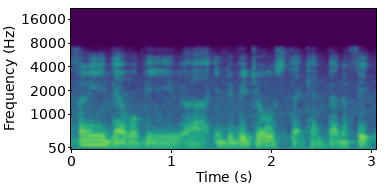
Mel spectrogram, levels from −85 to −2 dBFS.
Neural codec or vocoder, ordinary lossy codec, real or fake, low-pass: none; none; real; 7.2 kHz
